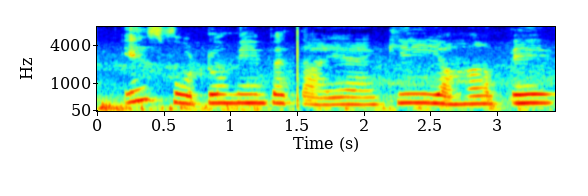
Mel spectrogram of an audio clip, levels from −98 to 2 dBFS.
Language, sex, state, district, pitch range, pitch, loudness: Hindi, female, Punjab, Pathankot, 275-305 Hz, 300 Hz, -15 LUFS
